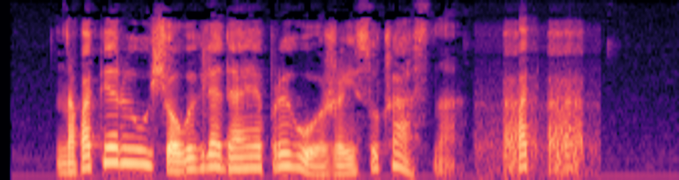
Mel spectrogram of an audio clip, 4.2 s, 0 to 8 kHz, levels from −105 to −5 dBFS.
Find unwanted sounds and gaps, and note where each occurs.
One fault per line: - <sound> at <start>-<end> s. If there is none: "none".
- laugh at 3.1-3.6 s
